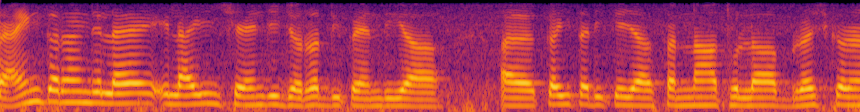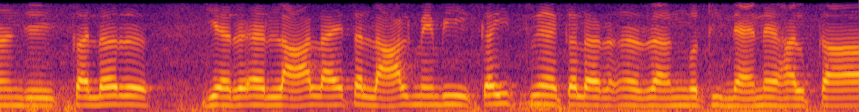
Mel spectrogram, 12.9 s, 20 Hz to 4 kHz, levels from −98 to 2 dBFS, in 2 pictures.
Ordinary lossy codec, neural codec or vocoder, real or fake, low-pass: none; none; real; 3.6 kHz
